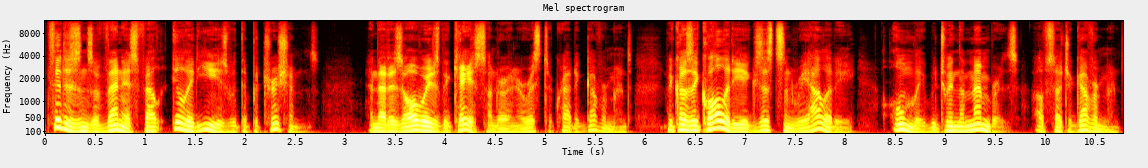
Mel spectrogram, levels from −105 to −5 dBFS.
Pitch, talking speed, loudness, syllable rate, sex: 110 Hz, 190 wpm, -19 LUFS, 6.5 syllables/s, male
